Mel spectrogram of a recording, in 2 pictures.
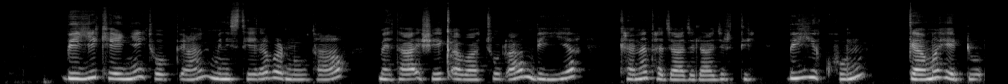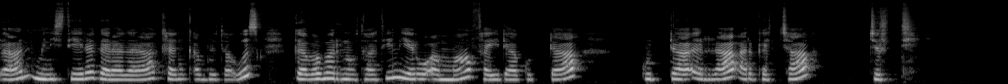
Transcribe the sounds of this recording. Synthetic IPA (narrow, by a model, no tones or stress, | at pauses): bɪjːɪkʰe̞ːɲːɐɪt̪jo̞ːpʼːɪjaːnmɪnɪst̪e̞ːɾɐbɐɾno̞ːt̪aː | mɛt̪aːɪʃeːkʼɐβaːt͡ʃːuːᶑaːnbɪjːɐ | kʰɐnɐt̪ɐd͡ʒaːd͡ʒɪlaːd͡ʒɪɾt̪ɪ | bɪjːɪkʰʊn | ɡ̥ɐmɐɦɛd̪ːuːᶑaːnmɪnɪst̪e̞ːɾɐɡɐɾaːɡɐɾaːkʰɐŋkʼɐbd̪ʊt̪ɐʔuːsɡ̥ɐbɐbɐɾno̞ːt̪aːt̪iːnjɛɾo̞ːɐmːaːfɐjɪd̪aːɡʊ | ɡ̥ʊd̪ːaːɪrːaːɐɾɡɐt͡ʃːaː | d͡ʒɪɾt̪ɪ̥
